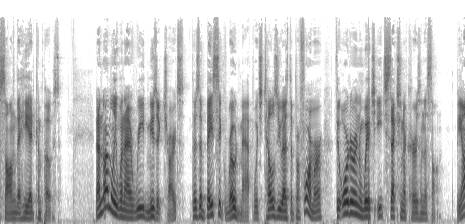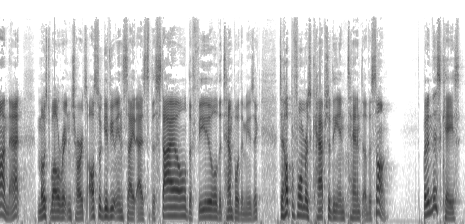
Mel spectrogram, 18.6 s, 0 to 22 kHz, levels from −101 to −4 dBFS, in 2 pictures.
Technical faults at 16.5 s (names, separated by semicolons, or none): overlapping chunks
